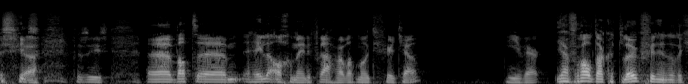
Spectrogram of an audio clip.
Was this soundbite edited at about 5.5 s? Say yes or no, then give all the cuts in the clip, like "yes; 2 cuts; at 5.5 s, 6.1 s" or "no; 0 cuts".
yes; 1 cut; at 5.5 s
